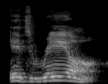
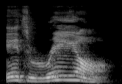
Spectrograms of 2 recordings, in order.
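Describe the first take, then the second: No difference in how they are said.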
